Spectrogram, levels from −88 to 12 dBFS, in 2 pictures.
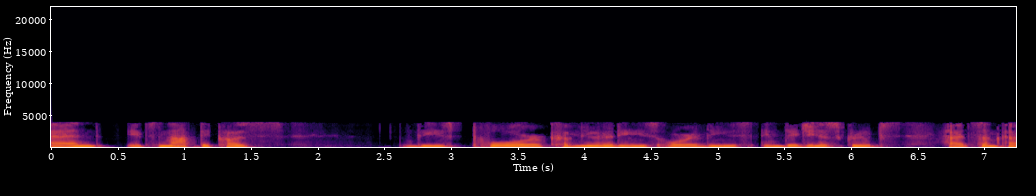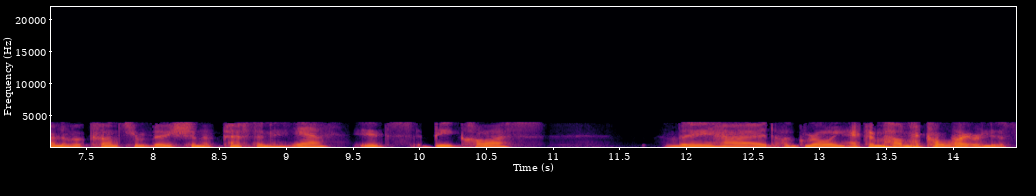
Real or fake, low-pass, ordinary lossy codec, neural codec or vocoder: fake; 7.2 kHz; AAC, 16 kbps; codec, 16 kHz, 1 kbps, FreqCodec, larger model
